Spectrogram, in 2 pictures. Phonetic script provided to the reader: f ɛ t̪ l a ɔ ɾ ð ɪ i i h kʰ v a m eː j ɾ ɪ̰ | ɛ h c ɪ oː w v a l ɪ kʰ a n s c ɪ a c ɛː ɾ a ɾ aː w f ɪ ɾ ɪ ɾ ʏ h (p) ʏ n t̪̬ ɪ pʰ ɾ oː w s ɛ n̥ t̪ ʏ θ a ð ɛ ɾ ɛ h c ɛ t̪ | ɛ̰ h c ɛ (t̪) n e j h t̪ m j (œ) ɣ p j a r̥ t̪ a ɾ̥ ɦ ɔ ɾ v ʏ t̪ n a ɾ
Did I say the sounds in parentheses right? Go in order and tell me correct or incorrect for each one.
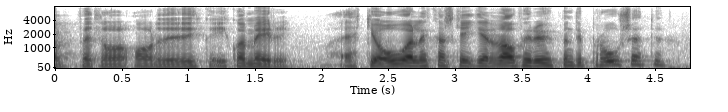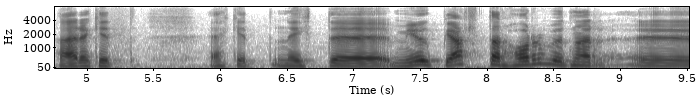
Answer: correct, correct, incorrect: œː

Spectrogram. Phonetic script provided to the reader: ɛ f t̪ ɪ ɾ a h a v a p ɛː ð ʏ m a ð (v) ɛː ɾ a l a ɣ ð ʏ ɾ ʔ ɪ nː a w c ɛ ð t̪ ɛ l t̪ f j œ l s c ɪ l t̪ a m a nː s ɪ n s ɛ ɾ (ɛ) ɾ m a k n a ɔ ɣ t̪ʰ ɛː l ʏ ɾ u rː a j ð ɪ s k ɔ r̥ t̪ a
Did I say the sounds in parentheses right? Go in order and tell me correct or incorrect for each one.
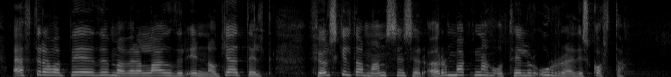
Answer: correct, incorrect: œ

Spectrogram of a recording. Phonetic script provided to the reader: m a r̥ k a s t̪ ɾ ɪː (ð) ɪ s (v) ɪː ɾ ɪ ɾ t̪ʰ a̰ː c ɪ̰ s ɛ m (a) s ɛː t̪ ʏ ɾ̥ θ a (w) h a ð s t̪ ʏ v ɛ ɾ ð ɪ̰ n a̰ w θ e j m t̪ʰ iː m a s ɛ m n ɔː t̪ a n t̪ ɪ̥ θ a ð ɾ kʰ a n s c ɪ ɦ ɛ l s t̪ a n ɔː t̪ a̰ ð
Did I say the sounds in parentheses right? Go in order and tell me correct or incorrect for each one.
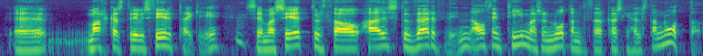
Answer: incorrect: v, incorrect: f, correct, correct

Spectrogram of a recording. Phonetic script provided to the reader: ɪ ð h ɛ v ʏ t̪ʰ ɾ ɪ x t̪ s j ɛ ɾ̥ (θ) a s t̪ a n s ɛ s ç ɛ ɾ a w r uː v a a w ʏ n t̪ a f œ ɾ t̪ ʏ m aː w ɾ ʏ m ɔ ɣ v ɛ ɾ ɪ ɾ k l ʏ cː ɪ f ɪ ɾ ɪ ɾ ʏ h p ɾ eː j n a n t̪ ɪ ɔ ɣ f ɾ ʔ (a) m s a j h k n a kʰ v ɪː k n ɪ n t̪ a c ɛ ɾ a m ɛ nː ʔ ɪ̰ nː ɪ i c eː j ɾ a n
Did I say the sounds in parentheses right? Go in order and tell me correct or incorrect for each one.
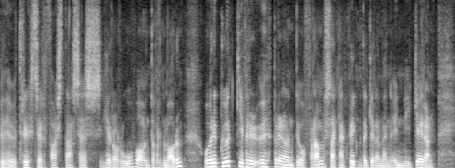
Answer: incorrect: f, correct

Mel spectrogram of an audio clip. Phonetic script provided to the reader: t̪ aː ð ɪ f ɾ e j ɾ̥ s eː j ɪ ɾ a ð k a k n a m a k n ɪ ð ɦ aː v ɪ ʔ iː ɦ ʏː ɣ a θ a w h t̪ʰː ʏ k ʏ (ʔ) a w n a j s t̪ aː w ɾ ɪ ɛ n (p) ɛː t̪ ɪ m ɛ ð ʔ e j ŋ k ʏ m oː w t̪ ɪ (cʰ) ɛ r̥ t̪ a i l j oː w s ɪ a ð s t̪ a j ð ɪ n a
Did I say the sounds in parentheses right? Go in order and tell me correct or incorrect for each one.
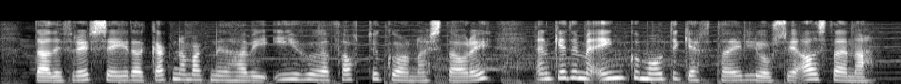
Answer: incorrect: none, incorrect: c, incorrect: c

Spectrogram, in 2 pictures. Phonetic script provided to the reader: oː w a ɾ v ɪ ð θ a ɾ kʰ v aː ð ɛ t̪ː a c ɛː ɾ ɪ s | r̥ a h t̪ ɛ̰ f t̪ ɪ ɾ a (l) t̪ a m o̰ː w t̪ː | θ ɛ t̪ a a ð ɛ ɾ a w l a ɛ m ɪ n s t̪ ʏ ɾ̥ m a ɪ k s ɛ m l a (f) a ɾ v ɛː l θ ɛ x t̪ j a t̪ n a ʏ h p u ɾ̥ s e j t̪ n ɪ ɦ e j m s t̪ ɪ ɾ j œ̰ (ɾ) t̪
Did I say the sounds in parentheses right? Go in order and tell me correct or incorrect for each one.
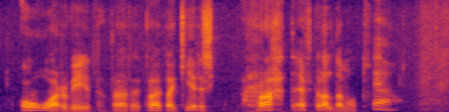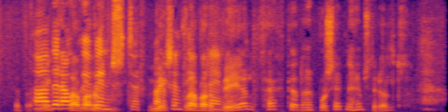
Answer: correct, incorrect: v, incorrect: l

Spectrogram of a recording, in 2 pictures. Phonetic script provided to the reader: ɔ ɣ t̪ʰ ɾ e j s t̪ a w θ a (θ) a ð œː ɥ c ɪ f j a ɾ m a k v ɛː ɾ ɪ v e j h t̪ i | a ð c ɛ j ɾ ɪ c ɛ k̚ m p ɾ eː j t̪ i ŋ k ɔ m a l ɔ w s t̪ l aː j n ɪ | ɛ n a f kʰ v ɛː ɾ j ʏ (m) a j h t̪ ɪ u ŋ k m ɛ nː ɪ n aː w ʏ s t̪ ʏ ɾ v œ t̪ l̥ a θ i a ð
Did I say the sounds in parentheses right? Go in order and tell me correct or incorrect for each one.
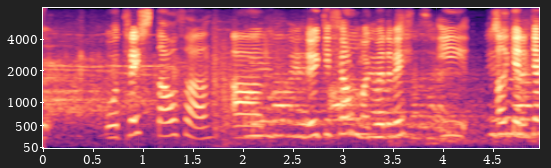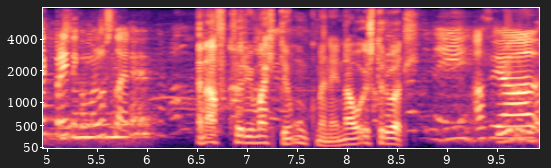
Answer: incorrect: ð, correct

